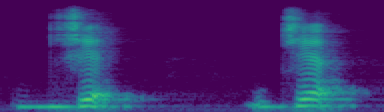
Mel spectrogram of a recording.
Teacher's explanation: As you can see in this picture, the tongue, the middle of the tongue is touching the upper roof of the mouth, and it is pronounced from the middle of your mouth. J, j. The tongue should touch the roof of the mouth or the palate of your mouth, and then it is pronounced. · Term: Jim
